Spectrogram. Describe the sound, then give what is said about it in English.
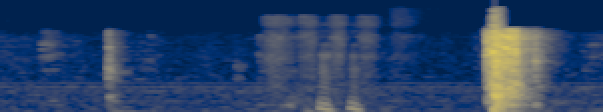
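An electric staple gun driving a staple into a wooden ammo can insert: a soft click and a couple of small taps, then one sharp, loud snapping burst near the end, with near silence between. “I really like using staples. Whoops. Ah. And staples hold a little bit better. Oh, if I turn the gun on, it helps.”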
